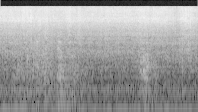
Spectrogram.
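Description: Sliced mushrooms sizzling steadily in a little oil in a hot nonstick frying pan, left undisturbed so they brown rather than sweat.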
